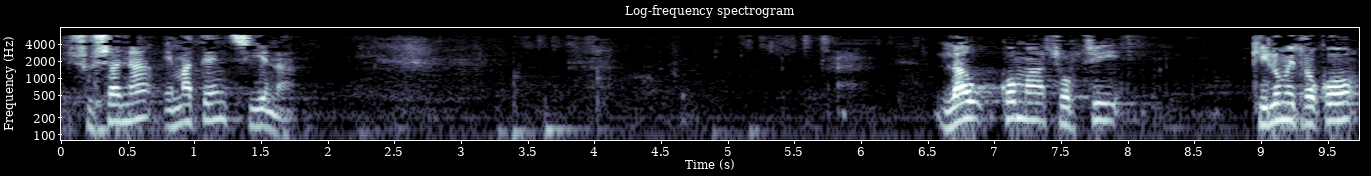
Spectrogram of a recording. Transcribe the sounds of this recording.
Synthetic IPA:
susanae̞mat̪e̞nsie̞na̰ | lawko̞maso̞ɾt͡si | kilo̞me̞t̪ɾo̞ko̞

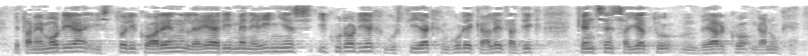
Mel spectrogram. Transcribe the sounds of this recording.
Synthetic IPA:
e̞t̪ame̞mo̞ɾiaist̪o̞ɾiko̞aɾe̞nle̞ɣ̞e̞aɾime̞ne̞ɣ̞iɲe̞sikuɾo̞ɾie̞kɡust̪iakɡuɾe̞kale̞t̪at̪ikː | e̞nt͡se̞nsajat̪uβe̞aɾko̞ɣenukʰe̞

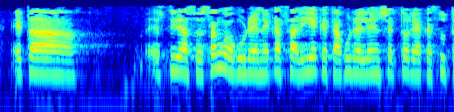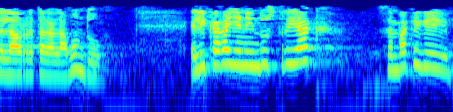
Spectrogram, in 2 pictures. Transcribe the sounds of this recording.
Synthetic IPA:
e̞̰t̪a | ḛst̪iɾasue̞saŋɡo̞ɣ̞uɾe̞ne̞kasaɾie̞ke̞t̪aɣ̞uɾe̞le̞ːnse̞k̚t̪o̞ɾe̞ake̞st̪ut̪e̞lao̞re̞t̪aɾalaɣ̞und̪u | e̞likaɣ̞aje̞nind̪ust̪ɾiak | se̞mbaki

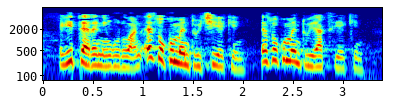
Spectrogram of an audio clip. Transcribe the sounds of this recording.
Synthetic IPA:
e̞ɣit̪eaɾe̞niŋɡuɾuane̞zðo̞kume̞nt̪uit͡ʃie̞kine̞zðo̞kume̞nt̪uiðat͡sie̞kin

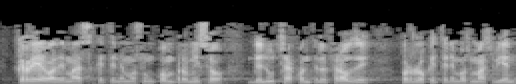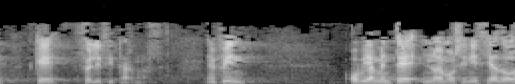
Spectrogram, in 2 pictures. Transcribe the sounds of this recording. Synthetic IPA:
kɾe̞oaðe̞maske̞t̪e̞ne̞mo̞suŋko̞mpɾo̞miso̞ðe̞lut͡ʃako̞nt̪ɾaelfɾawð̞e̞po̞ɾlo̞ket̪e̞ne̞mo̞zmazβje̞ŋke̞fe̞liθit̪a̰ɾno̞s | e̞ɱfiŋ | oβjamẽ̞nt̪e̞no̞emo̞siniθjaðo̞

